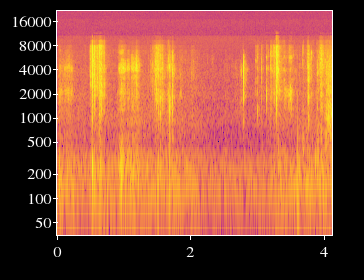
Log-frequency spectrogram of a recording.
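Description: Scissors snipping through a sheet of duct tape: a few faint, short, uneven cuts.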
